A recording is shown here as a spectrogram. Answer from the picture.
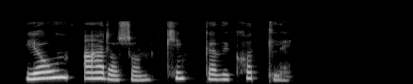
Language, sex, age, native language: Icelandic, female, 30-39, Icelandic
